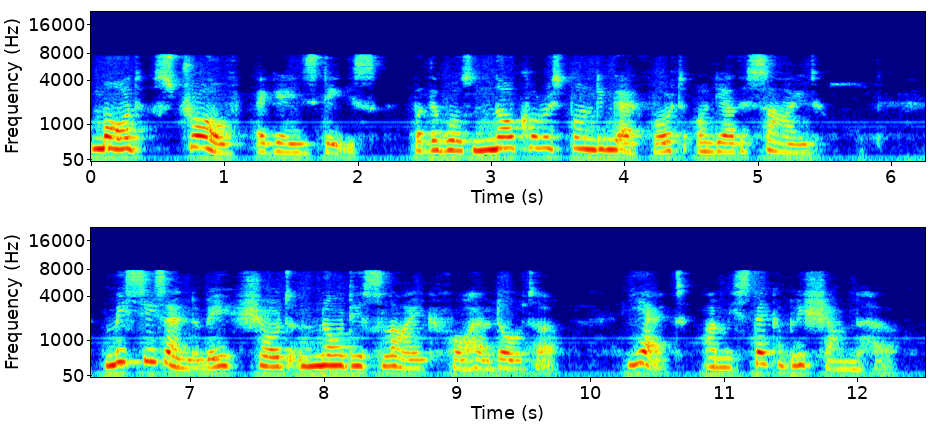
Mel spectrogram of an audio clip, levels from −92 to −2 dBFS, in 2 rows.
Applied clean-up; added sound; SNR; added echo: none; none; none; none.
